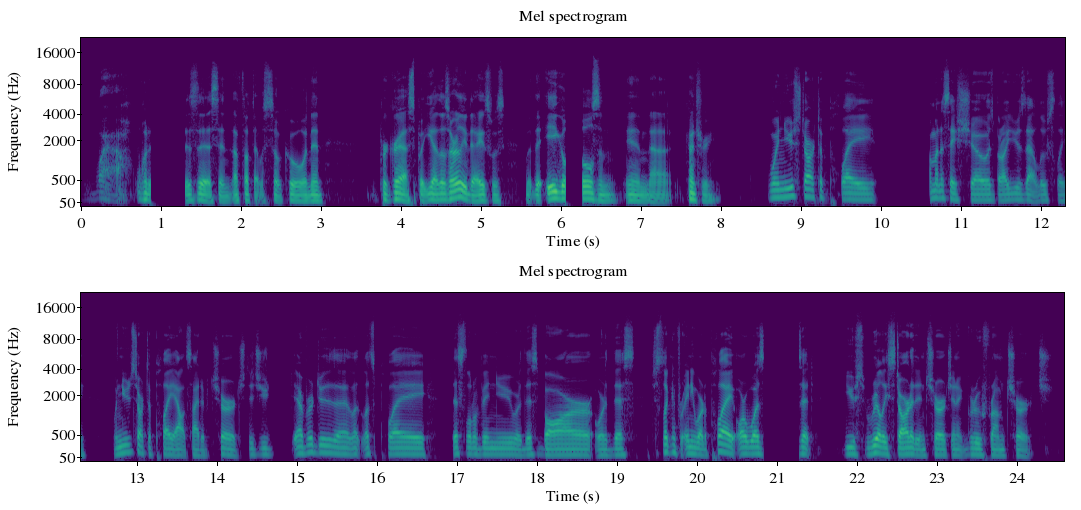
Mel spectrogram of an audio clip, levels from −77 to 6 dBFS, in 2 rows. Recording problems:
audio cutting out; at 1 s, at 6 s and at 21 s

